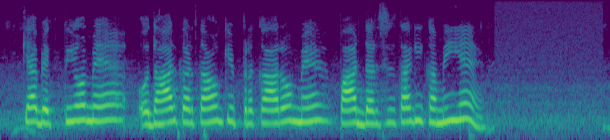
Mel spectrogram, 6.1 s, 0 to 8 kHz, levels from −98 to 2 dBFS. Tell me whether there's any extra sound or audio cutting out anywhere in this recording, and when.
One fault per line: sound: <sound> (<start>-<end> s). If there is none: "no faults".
no faults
